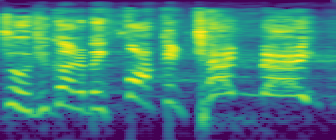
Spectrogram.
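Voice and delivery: high, indignant sports-fan yell; screaming at the ref. Acted. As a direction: yell in outrage at the TV referee. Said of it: "you're screaming at the ref on T V".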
